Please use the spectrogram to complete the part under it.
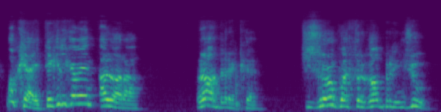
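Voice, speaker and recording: High-voiced, husky young man. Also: big pitch swings, moderate pace, fairly bright tone. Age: young adult. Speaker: game master. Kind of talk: narrating and refereeing an online tabletop game. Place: at home on a group video call.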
